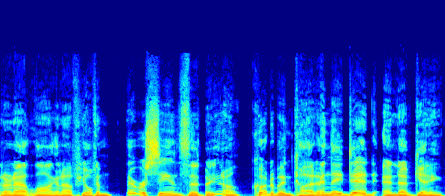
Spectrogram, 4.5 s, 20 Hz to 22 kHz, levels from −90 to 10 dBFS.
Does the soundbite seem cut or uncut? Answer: cut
